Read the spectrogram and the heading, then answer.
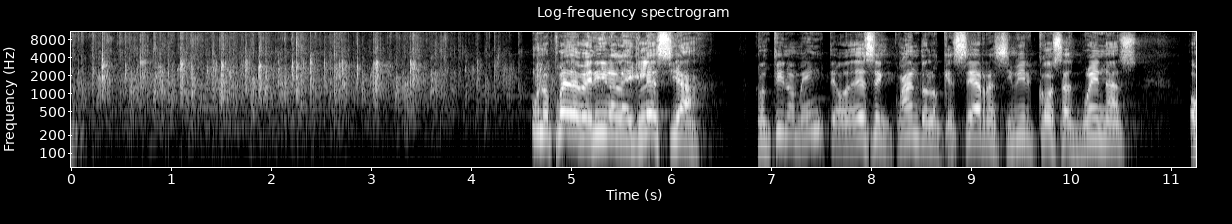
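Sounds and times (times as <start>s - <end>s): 
applause: 0.0s - 5.8s
speech: 4.6s - 11.2s.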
